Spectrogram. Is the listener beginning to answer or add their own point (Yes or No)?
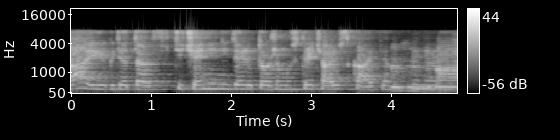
Yes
